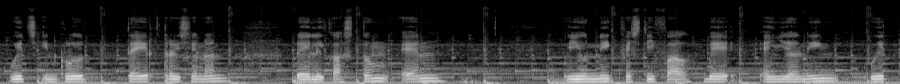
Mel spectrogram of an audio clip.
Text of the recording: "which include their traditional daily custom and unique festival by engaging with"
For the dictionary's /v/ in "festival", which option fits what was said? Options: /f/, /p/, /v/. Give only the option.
/f/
